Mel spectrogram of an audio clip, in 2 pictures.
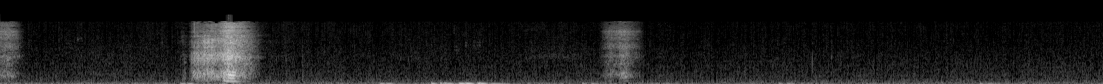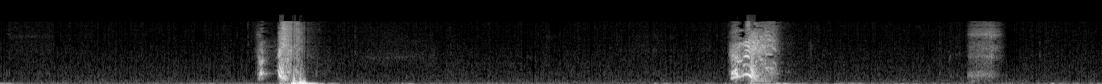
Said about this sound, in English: having another early morning sneeze attack.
